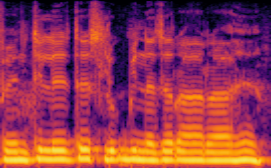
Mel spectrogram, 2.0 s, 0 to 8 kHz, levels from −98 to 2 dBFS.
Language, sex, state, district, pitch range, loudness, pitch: Hindi, male, Arunachal Pradesh, Papum Pare, 150-160 Hz, -10 LUFS, 150 Hz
